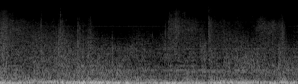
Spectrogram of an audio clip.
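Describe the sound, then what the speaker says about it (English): Dense, continuous booming barrage of quantum cannons firing at will in a game battle, loud and sustained low rumble with overlapping blasts throughout, no talk. "Quantum cannons lock onto 30 meters around the kid and fire at will."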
